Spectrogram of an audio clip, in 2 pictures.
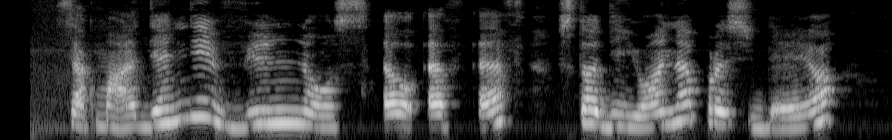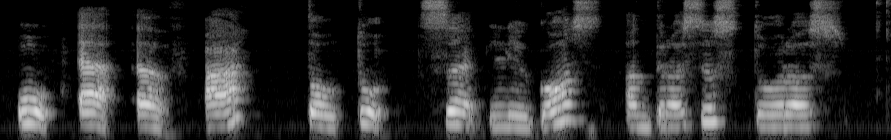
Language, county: Lithuanian, Telšiai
